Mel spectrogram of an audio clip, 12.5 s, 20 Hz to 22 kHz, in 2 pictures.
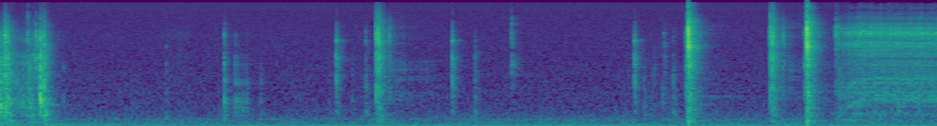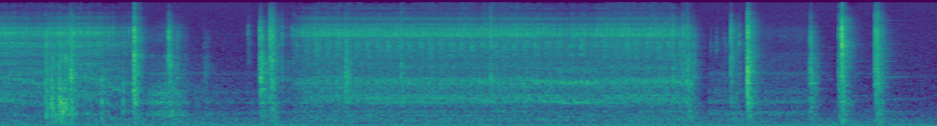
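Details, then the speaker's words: Sony SL-HF900 SuperBeta NTSC VCR front loader cycling and stalling with uneven clicks and short motor whirs; gear timing was set per the model's setup guide but still wrong, traced to a misadjusted spring in the loader gearing. "it's so close to being right now I had set up the timing of the gears in here as per 12 volt vids information on how to set the mechanism up on this particular deck not any other model this actual one but still it's not quite right"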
